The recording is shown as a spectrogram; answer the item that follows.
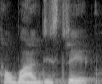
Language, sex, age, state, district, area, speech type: Manipuri, female, 45-60, Manipur, Imphal West, urban, spontaneous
